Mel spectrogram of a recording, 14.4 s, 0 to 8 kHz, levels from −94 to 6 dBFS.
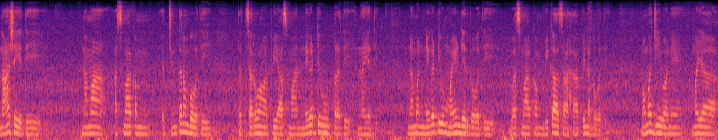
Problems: none marked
